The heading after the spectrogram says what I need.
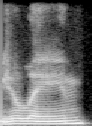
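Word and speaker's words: Alain: a W but I do know that you pronounce his first name Elaine his wife and I think he had two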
